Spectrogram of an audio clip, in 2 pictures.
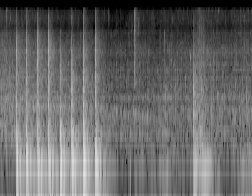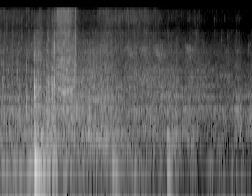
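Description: A plastic container is knocked rapidly against the rim of a pot, about ten sharp knocks in under two seconds, to shake blended tomatoes into hot frying tomato paste. A couple of single knocks follow, then a wooden spoon stirs the stew over a low sizzle.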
